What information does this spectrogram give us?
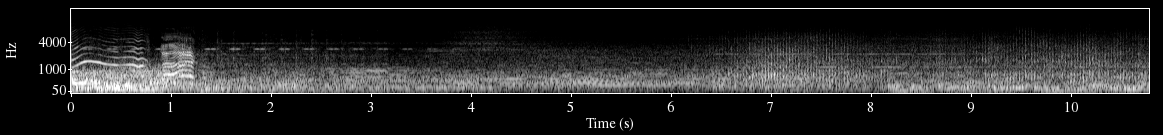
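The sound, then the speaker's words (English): A steady engine of an aircraft with more than one engine drones in flight through wind, a dense, continuous roar with propeller-like harmonics, preceded by a brief burst of voices at the start and rising slightly in intensity toward the end. “What was that bang? One of the engines. It's all right. We've got another.”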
